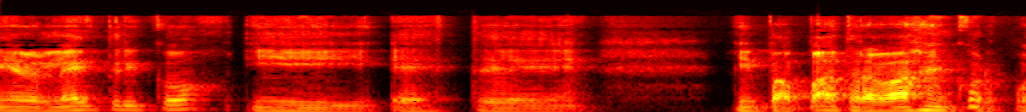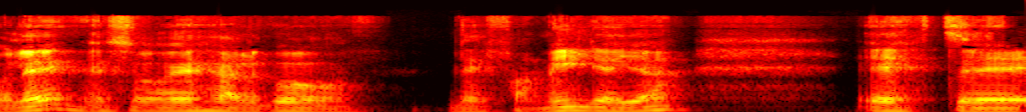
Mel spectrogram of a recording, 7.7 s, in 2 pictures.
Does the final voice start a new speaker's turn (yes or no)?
no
